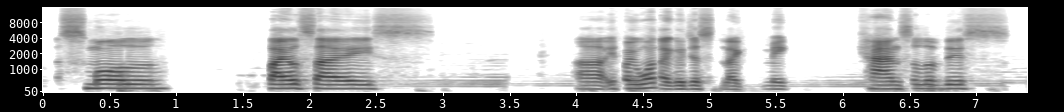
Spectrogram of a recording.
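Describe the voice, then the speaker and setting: Filipino accented guy walking viewers through an app, bright slightly high voice, lots of likes and ums, faint music under. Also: clean tone. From Philippines. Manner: chatty, filler-heavy, joking asides. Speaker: host. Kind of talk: live screen-share tutorial.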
